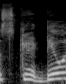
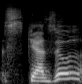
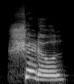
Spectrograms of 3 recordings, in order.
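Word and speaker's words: schedule: इसको स्केेड्यूल नहीं पढ़ा जाता है। इसको या तो पढ़ेंगे स्केजूल्य। अगर तुम्हें क घुसाना है तो अमेरिकन प्रोनाउंसिएशन है स्कैजोल स्केजल या शेड्यूल जैसा सब पढ़ते आ रहे थे या शजोल शजोल मैंने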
